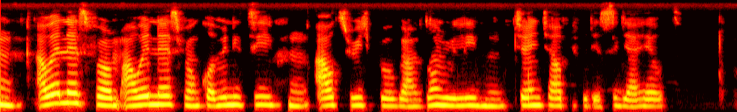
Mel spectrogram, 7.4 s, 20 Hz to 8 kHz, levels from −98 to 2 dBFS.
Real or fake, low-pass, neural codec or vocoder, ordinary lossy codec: real; 7.2 kHz; none; none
